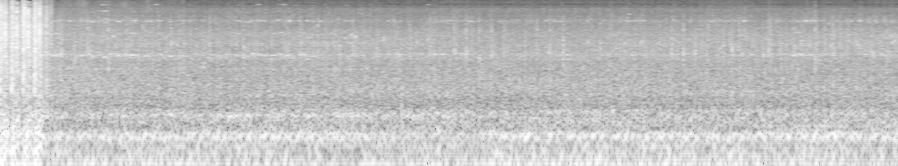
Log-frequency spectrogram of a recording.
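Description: Tank tracks clank and rattle over the ground.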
